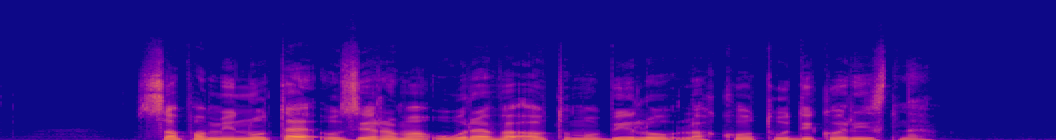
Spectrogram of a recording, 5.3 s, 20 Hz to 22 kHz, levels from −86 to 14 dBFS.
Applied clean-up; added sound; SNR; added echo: none; none; none; none.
